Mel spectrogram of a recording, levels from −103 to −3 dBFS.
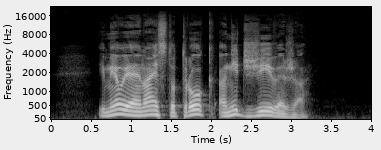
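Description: No technical faults can be heard anywhere in the recording; the signal stays intact throughout.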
